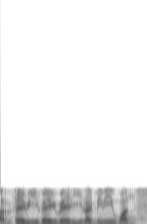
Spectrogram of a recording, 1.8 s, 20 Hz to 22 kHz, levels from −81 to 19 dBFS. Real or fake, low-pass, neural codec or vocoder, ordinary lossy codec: real; 3.6 kHz; none; none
